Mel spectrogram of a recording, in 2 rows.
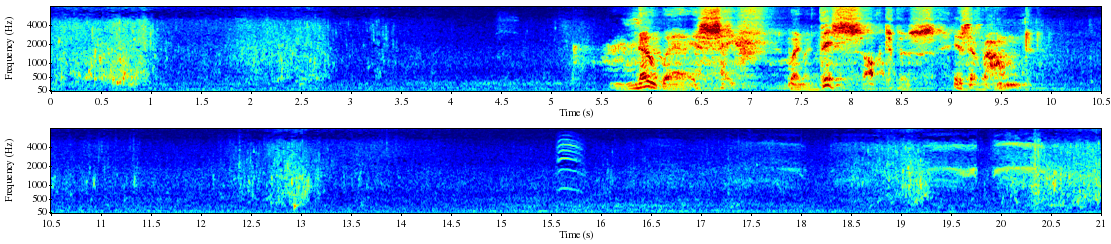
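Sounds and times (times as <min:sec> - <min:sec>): outdoor ambience: 0:04.2 - 0:11.6.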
